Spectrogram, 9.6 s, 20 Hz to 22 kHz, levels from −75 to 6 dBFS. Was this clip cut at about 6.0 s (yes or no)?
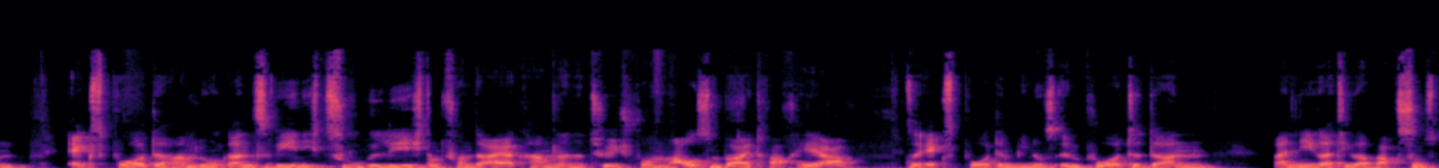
yes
